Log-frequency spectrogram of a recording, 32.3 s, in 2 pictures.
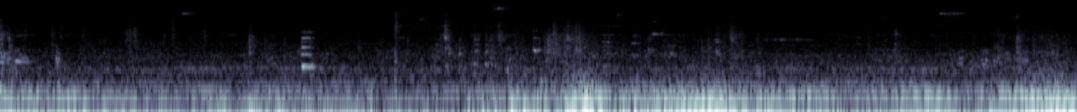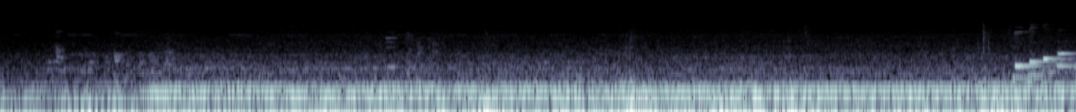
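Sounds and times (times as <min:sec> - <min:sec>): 
city bus engine rumble stopping at a station and pulling away: 0:00.0 - 0:32.3.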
